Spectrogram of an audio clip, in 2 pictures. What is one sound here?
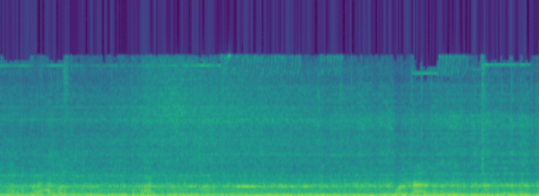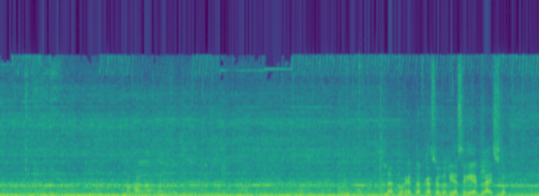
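A loud, steady low engine rumble drones throughout.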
